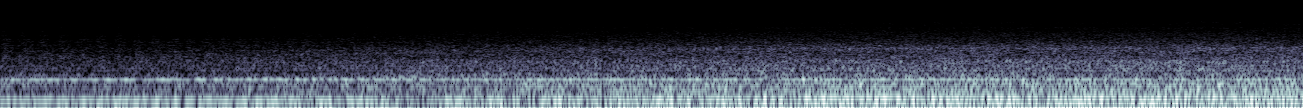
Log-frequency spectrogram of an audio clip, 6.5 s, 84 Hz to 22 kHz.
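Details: 1950s GE box fan after motor replacement, running on high blowing outwards: low even motor hum under a soft rush of air that builds as blades spin up, then holds smooth; new motor hesitated to start but runs normally on high.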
